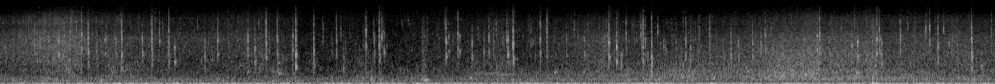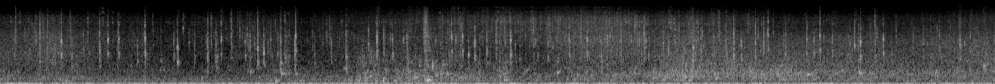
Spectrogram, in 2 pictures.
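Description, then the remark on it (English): Glacial meltwater flows in a steady, rushing stream, peppered with dense crackling drips and splashes that hold an even loudness throughout, with no voices. “And hear the sound of glacial melt.”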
